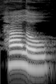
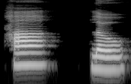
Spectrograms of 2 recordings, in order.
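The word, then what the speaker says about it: 哈囉: kamsa haitila let's start the most common informal greeting is hallo ha lo just as you can guess hello is just hello with the cantonese pronunciation we use it when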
